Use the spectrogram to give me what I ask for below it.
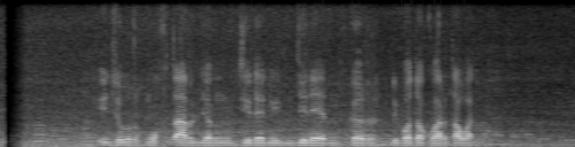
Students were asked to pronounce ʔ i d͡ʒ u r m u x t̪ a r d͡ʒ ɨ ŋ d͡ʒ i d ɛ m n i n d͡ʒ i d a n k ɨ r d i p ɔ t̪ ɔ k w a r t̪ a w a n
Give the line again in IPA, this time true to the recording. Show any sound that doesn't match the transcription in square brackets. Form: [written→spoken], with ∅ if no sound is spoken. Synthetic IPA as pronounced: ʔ i d͡ʒ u r m u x t̪ a r d͡ʒ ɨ ŋ d͡ʒ i d ɛ [m→∅] n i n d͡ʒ i d [a→ɛ] n k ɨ r d i p ɔ t̪ ɔ k w a r t̪ a w a n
